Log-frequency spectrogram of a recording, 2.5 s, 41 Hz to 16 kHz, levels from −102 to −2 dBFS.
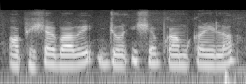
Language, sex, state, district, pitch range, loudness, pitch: Bhojpuri, male, Uttar Pradesh, Gorakhpur, 155-175 Hz, -16 LUFS, 160 Hz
